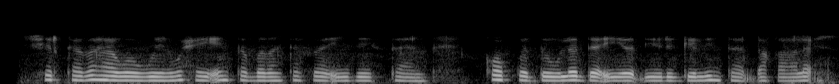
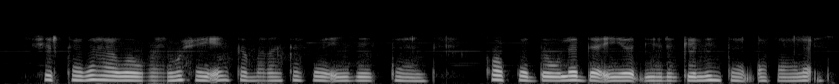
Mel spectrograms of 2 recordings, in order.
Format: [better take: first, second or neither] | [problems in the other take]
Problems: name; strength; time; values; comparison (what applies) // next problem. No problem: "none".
first | noise reduction (neural separator model SepFormer WHAM!)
